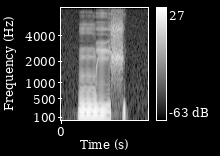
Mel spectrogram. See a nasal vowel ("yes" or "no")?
no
